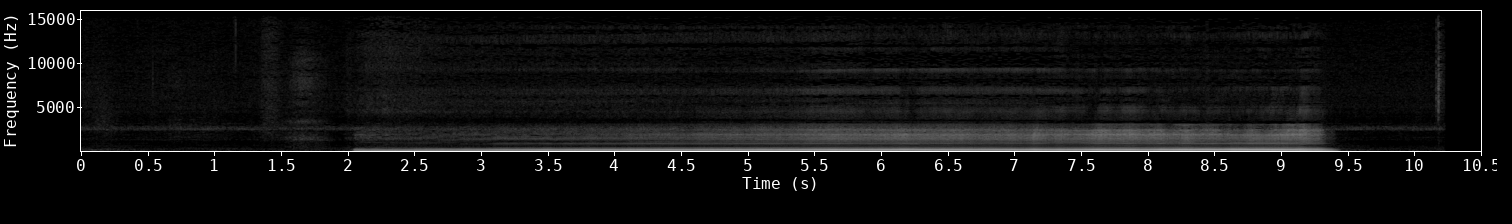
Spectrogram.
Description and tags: Deep Humming Noise
Me humming in a deep tone.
